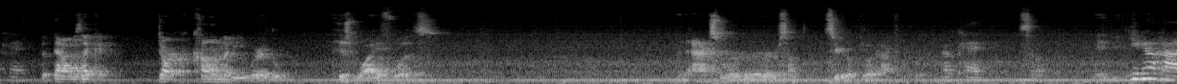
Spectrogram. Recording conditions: background noise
